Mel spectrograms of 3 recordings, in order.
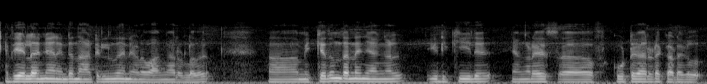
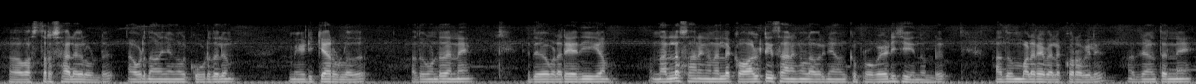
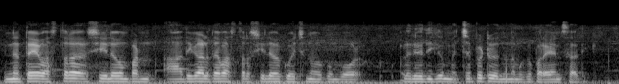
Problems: constant background noise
